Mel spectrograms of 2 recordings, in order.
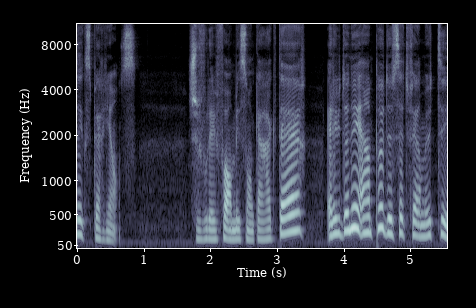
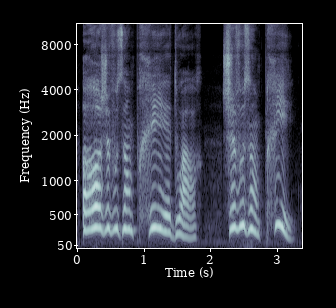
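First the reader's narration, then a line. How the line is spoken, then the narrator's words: Mother's pleading cry. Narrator (French): cria ma mère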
